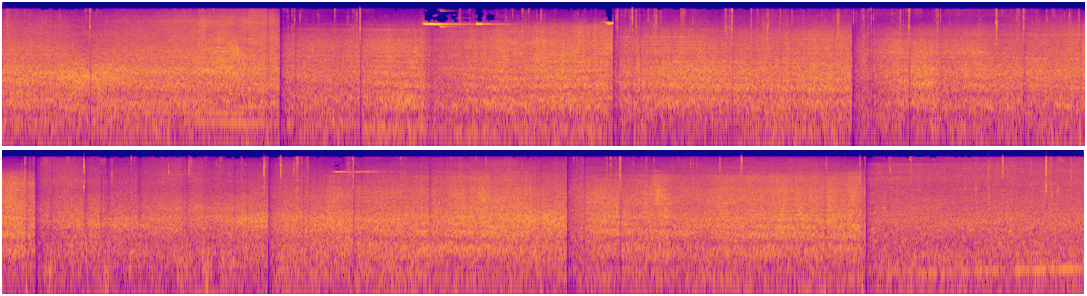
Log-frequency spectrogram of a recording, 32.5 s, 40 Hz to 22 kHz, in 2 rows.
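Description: Loud, steady roar of a low-flying Airbus A320 jet airliner on approach with its landing gear down. It is followed by similar steady outdoor traffic and aircraft noise in short stretches that break off abruptly about every four seconds.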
